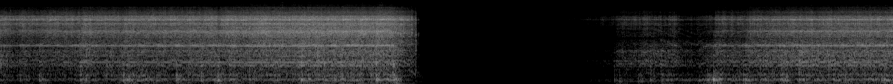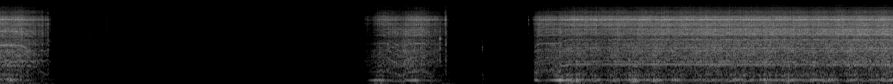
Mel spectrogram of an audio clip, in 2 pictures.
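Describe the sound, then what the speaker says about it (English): A handheld power drill whines at a high, steady pitch in several bursts of a few seconds each, stopping and starting with silent gaps between them, during an Atari 5200 console modification at a workbench. "Okay, so I got my trusty drill."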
